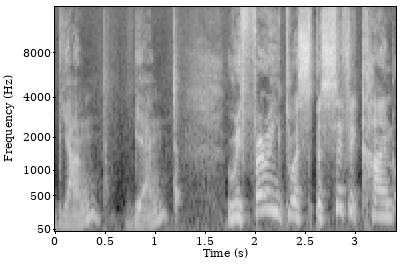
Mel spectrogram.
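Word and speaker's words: 𰻞: Consider the most complex Chinese character I have ever encountered, pronounced something like biang, referring to a specific kind of noodle known in Xi'an, China.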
